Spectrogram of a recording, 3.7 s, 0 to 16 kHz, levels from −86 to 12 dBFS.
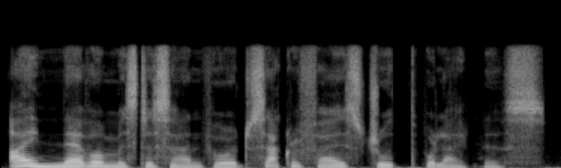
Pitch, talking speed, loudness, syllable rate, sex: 185 Hz, 130 wpm, -19 LUFS, 4.6 syllables/s, female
